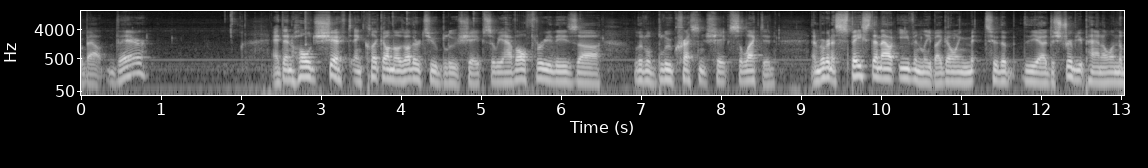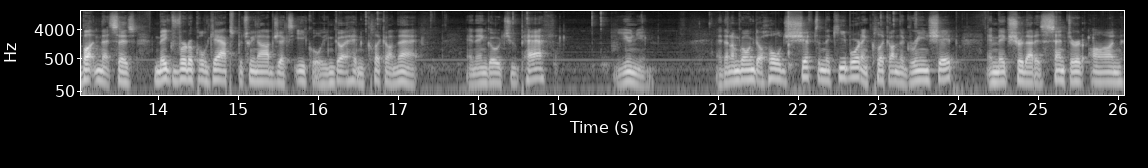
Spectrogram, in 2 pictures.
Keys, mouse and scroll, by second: 4.1 shift+click, 4.9 shift+click, 16.9 click, 18.7 click, 19.7 click, 23.3 shift+click.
